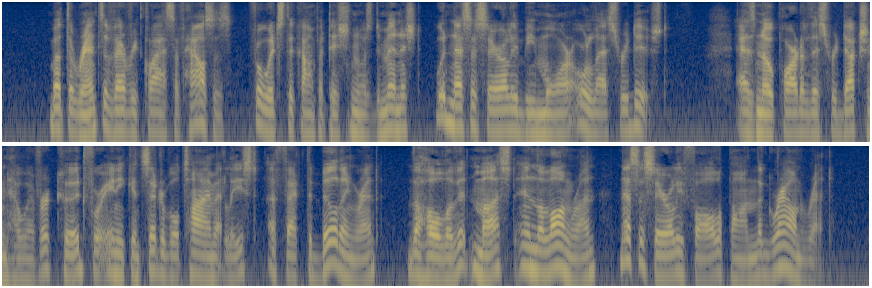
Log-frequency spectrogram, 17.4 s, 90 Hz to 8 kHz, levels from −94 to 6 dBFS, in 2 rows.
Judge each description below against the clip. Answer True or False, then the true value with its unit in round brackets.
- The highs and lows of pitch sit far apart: False (3.0 semitones)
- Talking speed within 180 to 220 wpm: True (185 wpm)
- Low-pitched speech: True (120 Hz)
